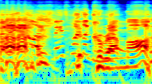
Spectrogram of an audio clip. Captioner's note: laughing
